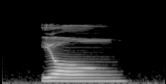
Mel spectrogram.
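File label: "iong", pinyin; ภาษาจีนกลาง; สำเนียงปักกิ่ง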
